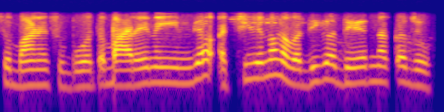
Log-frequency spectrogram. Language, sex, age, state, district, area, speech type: Sindhi, female, 30-45, Maharashtra, Thane, urban, conversation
